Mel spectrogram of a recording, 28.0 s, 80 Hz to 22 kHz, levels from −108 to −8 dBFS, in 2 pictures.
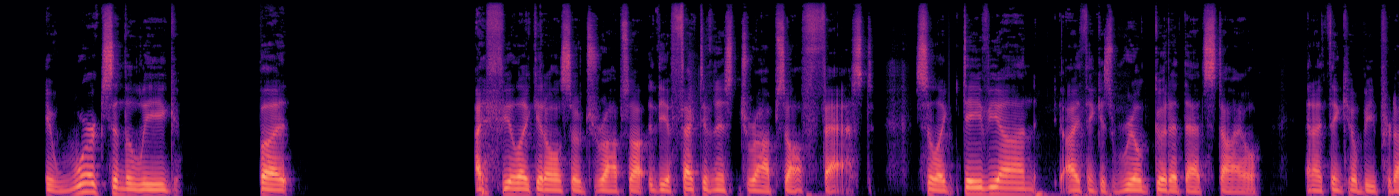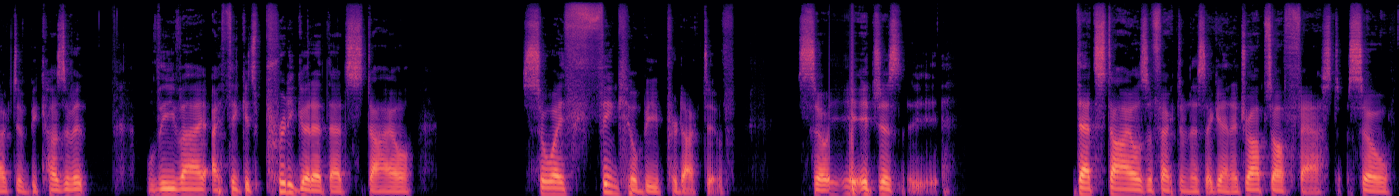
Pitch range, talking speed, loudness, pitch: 95-115 Hz, 140 wpm, -36 LUFS, 105 Hz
